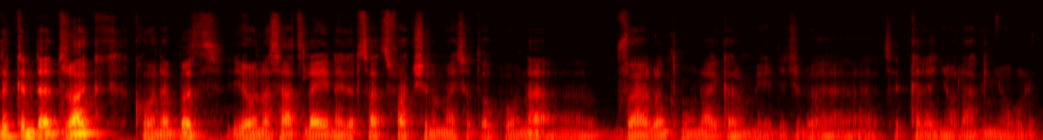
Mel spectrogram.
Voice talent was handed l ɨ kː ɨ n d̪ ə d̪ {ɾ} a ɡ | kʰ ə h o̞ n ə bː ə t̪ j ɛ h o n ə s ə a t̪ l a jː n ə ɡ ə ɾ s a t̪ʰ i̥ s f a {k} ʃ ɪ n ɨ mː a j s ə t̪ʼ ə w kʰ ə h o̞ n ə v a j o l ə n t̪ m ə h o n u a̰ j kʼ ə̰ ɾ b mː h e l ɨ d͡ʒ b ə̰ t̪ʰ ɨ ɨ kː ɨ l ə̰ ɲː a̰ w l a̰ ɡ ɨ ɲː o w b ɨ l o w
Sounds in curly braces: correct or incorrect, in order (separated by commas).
correct, correct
